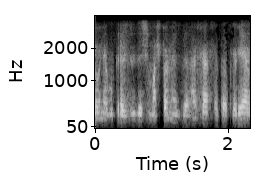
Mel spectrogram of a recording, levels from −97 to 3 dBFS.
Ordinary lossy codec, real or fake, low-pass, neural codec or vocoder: AAC, 24 kbps; fake; 3.6 kHz; codec, 32 kHz, 1.9 kbps, SNAC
